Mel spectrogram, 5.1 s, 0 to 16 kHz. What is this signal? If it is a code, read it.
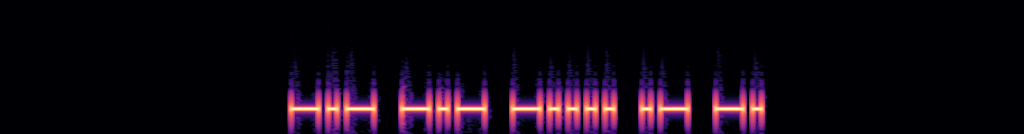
Morse code, heard as a keyed tone, about 25 wpm, 700 Hz. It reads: KK6AN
